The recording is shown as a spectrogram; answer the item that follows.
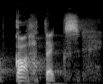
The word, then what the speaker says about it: córtex: Detalhe, aqui agora a pronúncia é aberta, ó, córtex, então leva o acento agudo.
